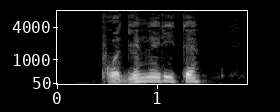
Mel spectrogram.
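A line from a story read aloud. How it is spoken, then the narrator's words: Quiet. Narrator (Russian): тихо сказала она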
